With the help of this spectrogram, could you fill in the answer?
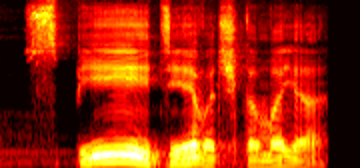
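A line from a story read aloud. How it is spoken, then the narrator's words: Sad smiling voice. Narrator (Russian): Грустно улыбнулся Марк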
